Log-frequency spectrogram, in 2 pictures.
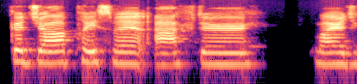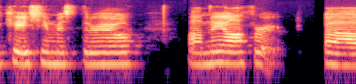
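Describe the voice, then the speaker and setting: A young woman from South Carolina, a college student, speaking steadily with pauses. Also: medium pitch, pushed and bright, highs cut off. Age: young adult. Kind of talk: casual chat.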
